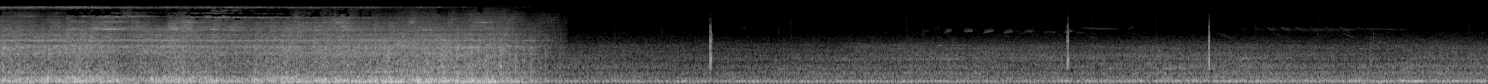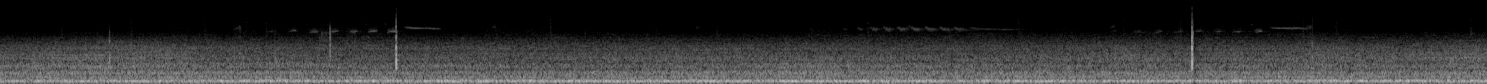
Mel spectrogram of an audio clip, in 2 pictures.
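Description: Container freight wagons rolling past close by, wheels clattering on the rails, cut off suddenly about five seconds in. Then a distant long freight train gives a steady low hum, while a bird calls in short trills every few seconds.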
